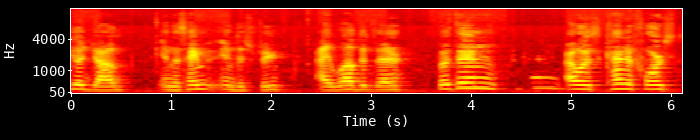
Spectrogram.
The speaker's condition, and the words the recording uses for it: Stuttering. So there's some words that I have a hard time with, and I know what they are.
